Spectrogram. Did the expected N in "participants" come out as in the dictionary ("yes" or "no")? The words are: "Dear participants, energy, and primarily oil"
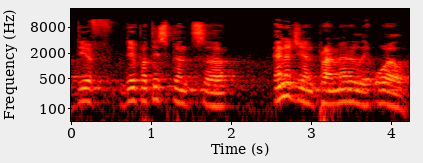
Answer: yes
